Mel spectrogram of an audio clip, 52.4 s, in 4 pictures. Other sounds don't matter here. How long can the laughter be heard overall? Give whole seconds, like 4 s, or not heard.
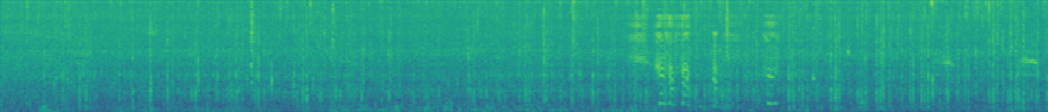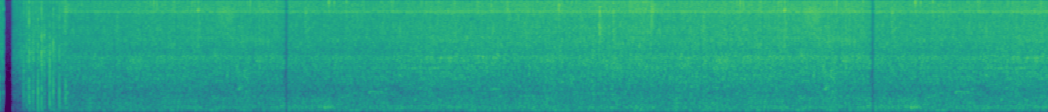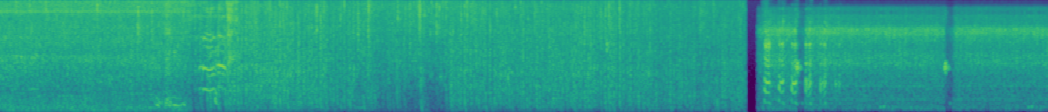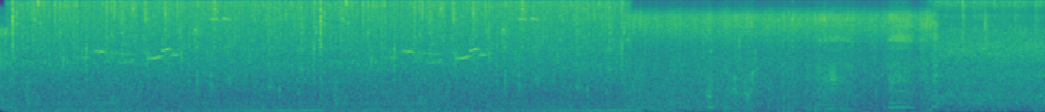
4 s.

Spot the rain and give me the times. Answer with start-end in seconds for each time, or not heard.
0.0-52.3.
